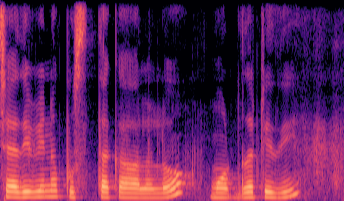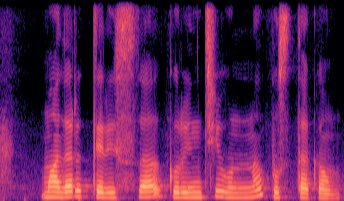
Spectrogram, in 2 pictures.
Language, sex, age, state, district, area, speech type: Telugu, female, 45-60, Andhra Pradesh, Kurnool, urban, spontaneous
